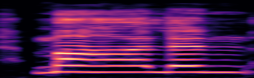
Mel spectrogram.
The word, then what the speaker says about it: mahlen: Malen und malen. Ein unhörbares H verbirgt sich in dem zweiten Malen.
